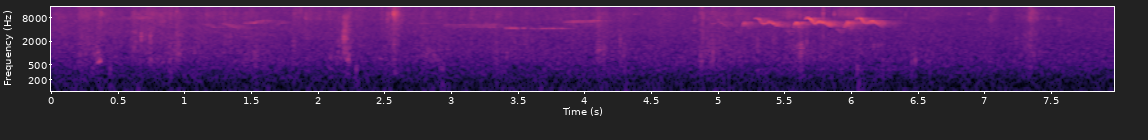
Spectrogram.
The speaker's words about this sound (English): A red start, golden crowned kinglets, black-throated green warblers here, ruby crowned kinglets floating around here somewhere. The ruby-crowned and the golden-crowned kinglets are at the same intersection here.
